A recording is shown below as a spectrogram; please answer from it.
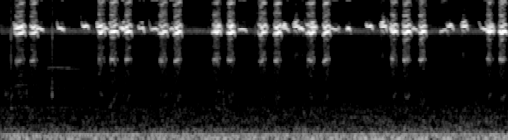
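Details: Several baby Northern cardinals chirping from their nest in a tree in a North Carolina yard, hungry, caught on a raised cellphone: sharp, very high-pitched chip clusters repeated rapidly and unevenly, with a faint low hum.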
